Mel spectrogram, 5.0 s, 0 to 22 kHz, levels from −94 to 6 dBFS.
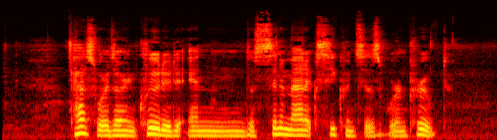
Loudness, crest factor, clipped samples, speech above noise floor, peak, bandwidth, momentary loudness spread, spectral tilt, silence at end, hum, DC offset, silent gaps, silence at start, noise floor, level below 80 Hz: -24 LUFS; 16 dB; under 0.1%; 33 dB; -8 dBFS; 13 kHz; 9 LU; -5 dB/octave; 0.65 s; none; under 0.1%; none; 0.7 s; -57 dBFS; -58 dBFS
